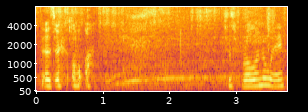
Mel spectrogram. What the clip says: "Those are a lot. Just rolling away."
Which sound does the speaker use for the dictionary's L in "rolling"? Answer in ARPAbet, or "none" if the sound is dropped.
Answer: L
